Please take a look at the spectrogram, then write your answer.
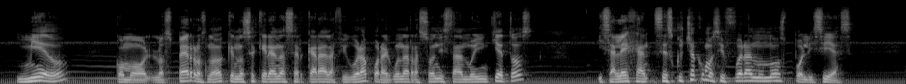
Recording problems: electrical hum; faint; throughout; 50 Hz, 25 dB below the speech

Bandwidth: 15 kHz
